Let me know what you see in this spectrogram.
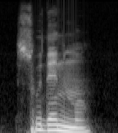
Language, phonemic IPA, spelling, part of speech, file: French, /su.dɛn.mɑ̃/, soudainement, adverb, Fr-soudainement.ogg
- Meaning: suddenly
